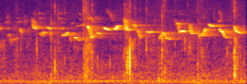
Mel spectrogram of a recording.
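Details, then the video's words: Small birds singing during a walk along the cliffs by the Lot near Saint-Cirq-Lapopie; repeated clear whistled phrases around high pitch, several overlapping notes, with footsteps and a soft rural background. "Bien, la promenade continue d'être belle avec les petites oiseaux qui chantent. Oh"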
